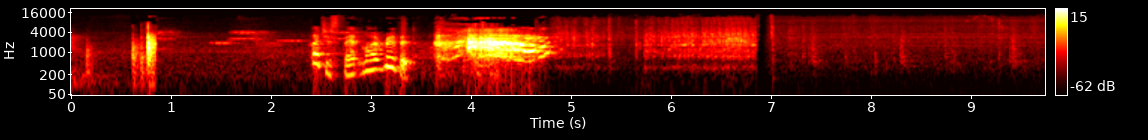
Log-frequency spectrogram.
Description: A metal object falls, followed by a woman who talks and then screams, after which a sewing machine actuates several times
